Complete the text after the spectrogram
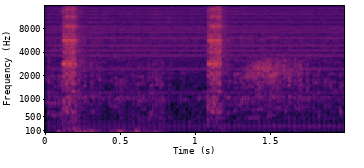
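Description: Chalk scratches on a chalkboard.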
